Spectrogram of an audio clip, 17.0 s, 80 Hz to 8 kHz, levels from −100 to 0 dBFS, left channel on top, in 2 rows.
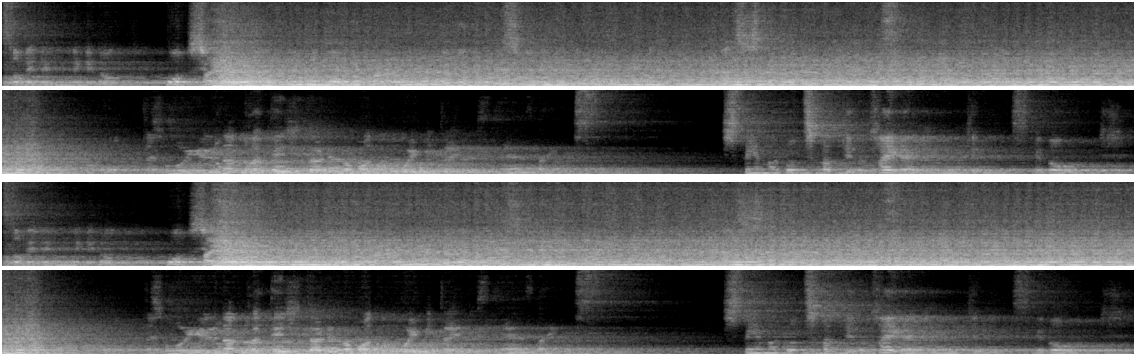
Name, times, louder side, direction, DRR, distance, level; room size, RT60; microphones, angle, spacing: voice 1, 0.0-5.1 5.4-8.3 9.2-10.7 13.1-13.2 13.9-16.6, left 1 dB, 80° left, 1 dB, 2.6 m, -34 dB
voice 2, 1.5-2.1 3.6-4.3 5.3-6.0 9.7-13.0, right 1 dB, 25° right, 0 dB, 3.0 m, -28 dB
Bowed string instrument, 1.6-9.0, equal, 5° right, 1.0 m, -22 dB
29.0 x 20.0 x 5.0 m, 2.9 s
head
